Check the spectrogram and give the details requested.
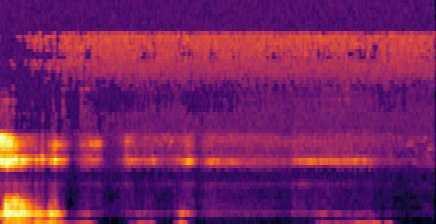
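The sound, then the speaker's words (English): A voice imitates a tiny, kitty-like snore of someone sleeping: a few soft, breathy snorts in an uneven rhythm, a longer puff to start and another near the end, with a faint steady high hiss behind. “Usually she snores like a little kitty snore that will never, ever disturb me in a million years, because it's just like this tiny little kitty little.”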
